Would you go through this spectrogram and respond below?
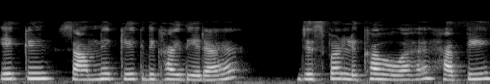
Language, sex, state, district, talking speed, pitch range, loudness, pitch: Hindi, female, Uttar Pradesh, Budaun, 170 wpm, 225-260 Hz, -16 LUFS, 245 Hz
